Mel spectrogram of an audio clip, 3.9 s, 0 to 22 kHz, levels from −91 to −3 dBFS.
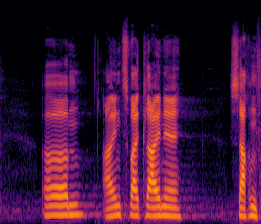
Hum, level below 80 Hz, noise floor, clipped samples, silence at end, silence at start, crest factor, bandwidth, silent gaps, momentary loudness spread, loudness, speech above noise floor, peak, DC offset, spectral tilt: none; -72 dBFS; -61 dBFS; under 0.1%; 0 s; 0.65 s; 20 dB; 14 kHz; none; 14 LU; -26 LUFS; 36 dB; -6 dBFS; under 0.1%; -5 dB/octave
